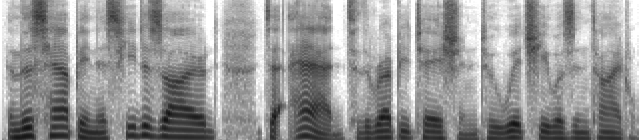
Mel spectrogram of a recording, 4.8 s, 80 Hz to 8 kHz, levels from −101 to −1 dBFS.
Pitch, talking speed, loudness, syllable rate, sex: 135 Hz, 190 wpm, -18 LUFS, 5.4 syllables/s, male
